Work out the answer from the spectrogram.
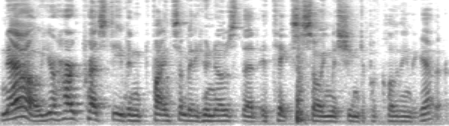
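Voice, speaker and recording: A man in a casual review chat, talking in a campy drag queen manner with drawn-out emphasis. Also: mid-range voice, crowd noise. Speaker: drag show review co-host.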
